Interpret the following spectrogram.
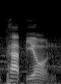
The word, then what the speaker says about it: Papillion: city many people are many of the French got mad when they realized that we pronounced it wrong it's technically Papillon next up we have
